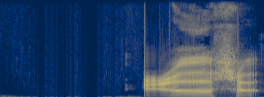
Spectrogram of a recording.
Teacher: Kalau dia lebih masuk sedikit lagi ke sini, ini namanya wastul halqi. Wastul halqi itu tempat keluarnya huruf ain dan ha kecil.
